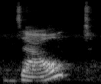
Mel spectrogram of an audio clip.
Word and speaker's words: doubt: we have the words doubt doubtful subtle death we're not going to say don't doubtful subtle or depth letter b is silent if this is the case the b comes before the letter t it's doubt doubtful subtle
